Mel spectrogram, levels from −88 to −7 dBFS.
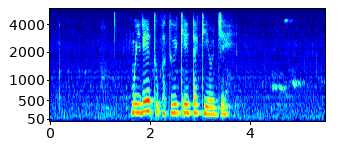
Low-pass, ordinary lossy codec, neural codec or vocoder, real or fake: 5.4 kHz; none; codec, 24 kHz, 3.1 kbps, DualCodec; fake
